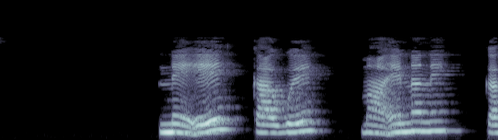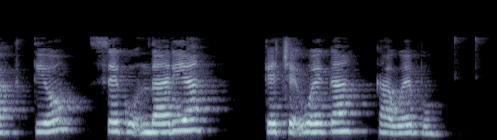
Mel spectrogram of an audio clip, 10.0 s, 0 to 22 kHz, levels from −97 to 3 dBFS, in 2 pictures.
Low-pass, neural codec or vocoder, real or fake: 7.2 kHz; none; real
